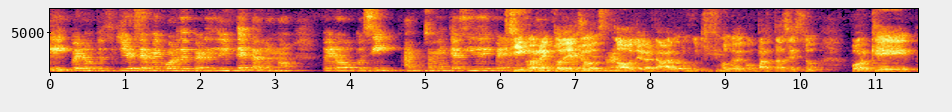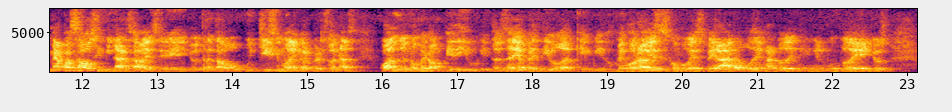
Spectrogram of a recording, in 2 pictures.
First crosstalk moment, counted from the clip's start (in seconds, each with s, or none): 6.1 s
